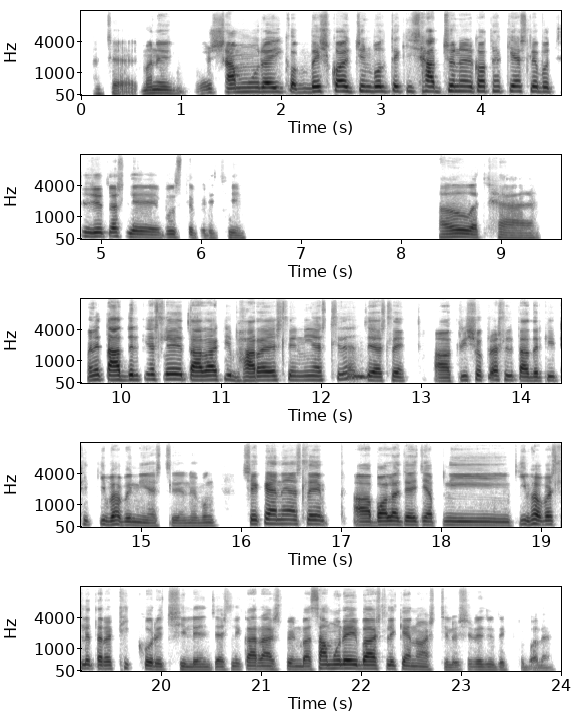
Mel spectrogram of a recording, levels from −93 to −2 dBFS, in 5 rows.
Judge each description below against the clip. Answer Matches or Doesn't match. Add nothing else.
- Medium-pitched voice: Matches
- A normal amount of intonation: Doesn't match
